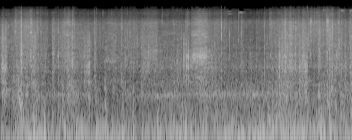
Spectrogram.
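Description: Electric mountain bike riding fast down a loose, dusty trail: wind rumbling on the microphone over the rush of tyres on dirt and gravel, with scattered knocks and rattles from the bike.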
